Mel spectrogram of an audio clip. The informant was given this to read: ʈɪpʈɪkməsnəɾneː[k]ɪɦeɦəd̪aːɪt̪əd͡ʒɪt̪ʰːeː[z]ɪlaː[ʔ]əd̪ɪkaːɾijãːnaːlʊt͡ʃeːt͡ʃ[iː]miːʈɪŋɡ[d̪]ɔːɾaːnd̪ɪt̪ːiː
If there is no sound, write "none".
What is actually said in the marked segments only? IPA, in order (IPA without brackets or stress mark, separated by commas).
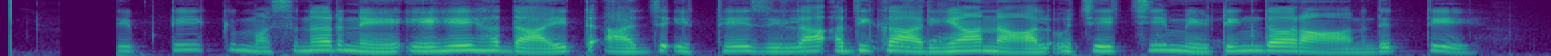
ʔ, z, ʔ, iː, d̪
